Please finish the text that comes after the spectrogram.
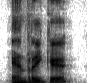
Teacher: Enrique which has a very fast rolling r in the middle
